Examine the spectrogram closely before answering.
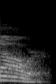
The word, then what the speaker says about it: hour: does an attorney and an hour silent H right it's do here that is real the vowel so an hour ok it's silent fantastic these are not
